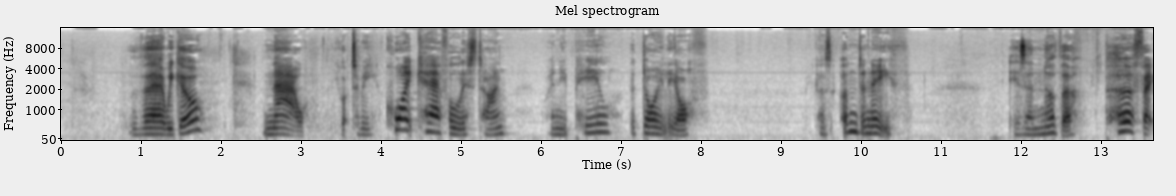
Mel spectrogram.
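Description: A young woman speaks cheerfully and clearly, close by.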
